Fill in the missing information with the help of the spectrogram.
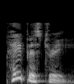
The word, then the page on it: papistry: British English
